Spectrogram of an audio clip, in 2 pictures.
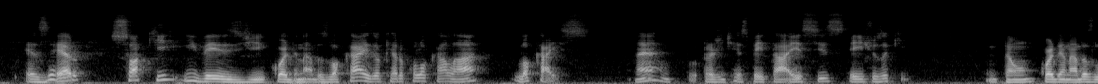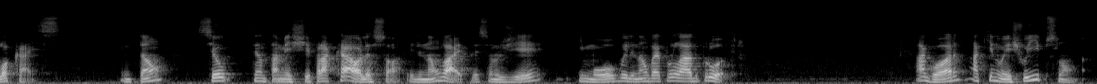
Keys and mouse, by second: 3.5 click, 12.8 middle click, 14.2 e, 15.7 g, 18.8 middle click.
